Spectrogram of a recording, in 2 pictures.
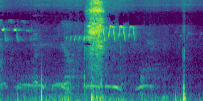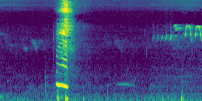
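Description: Male Hermann's tortoise mounting a shoe and giving his mating cries: short squeaky calls, two clear ones about three seconds apart with the second the loudest, and fainter squeaks and small knocks between.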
